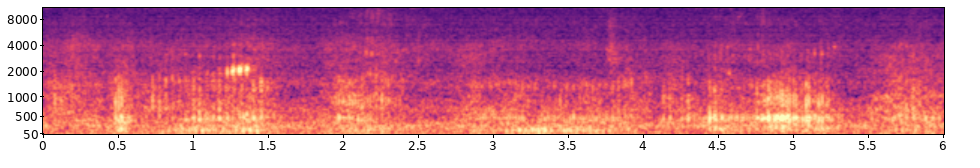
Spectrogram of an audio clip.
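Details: Cat purring contentedly during brushing and grooming, a steady low throb beneath quiet, periodic swishes of the brush passing through fur.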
